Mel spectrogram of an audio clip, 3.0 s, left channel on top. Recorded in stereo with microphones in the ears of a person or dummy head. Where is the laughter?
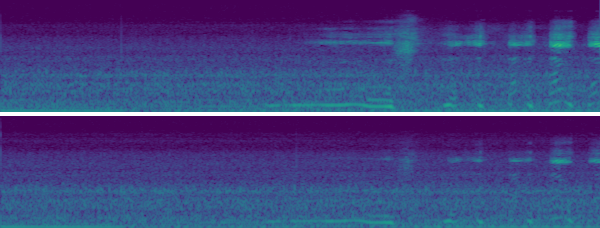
65° left (ahead or behind); by 3.0 s 35° left (ahead or behind).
